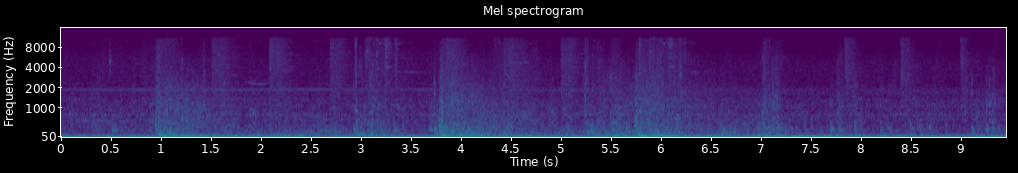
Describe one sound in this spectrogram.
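A pickaxe swings and strikes in a video game.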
